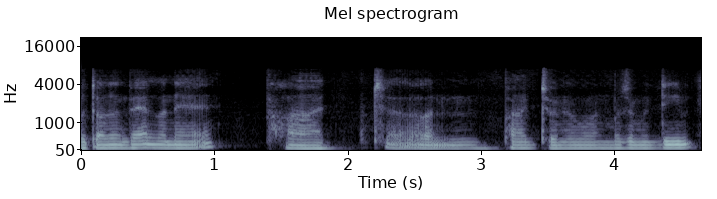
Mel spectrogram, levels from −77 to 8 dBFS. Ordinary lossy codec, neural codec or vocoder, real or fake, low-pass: none; codec, 16 kHz, 1.1 kbps, Voila-Tokenizer; fake; 7.2 kHz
